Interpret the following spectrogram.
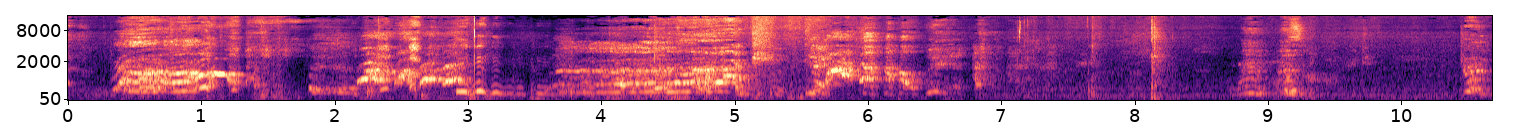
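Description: Laughter and wordless excited vocalizing during rough play-wrestling, loudest in the first half and dying down after about six seconds, with one sharp smack about eight seconds in.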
